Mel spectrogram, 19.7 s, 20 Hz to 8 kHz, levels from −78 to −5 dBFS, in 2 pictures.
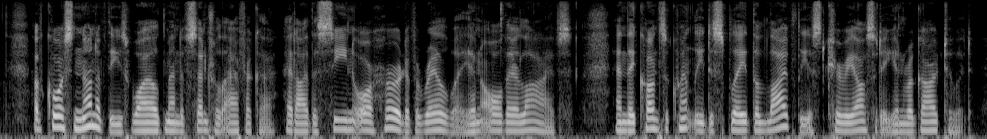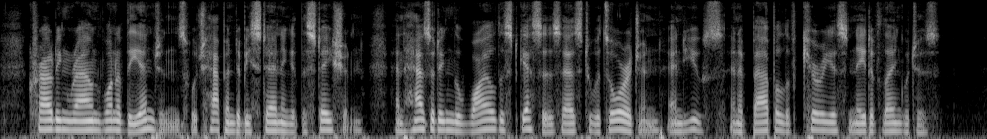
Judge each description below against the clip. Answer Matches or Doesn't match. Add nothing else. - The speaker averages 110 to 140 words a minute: Doesn't match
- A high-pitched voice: Doesn't match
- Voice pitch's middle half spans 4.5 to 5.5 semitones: Doesn't match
